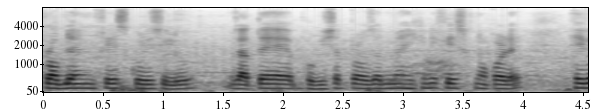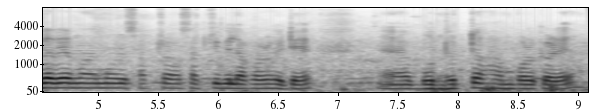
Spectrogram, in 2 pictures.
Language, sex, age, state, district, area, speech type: Assamese, male, 30-45, Assam, Nalbari, rural, spontaneous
